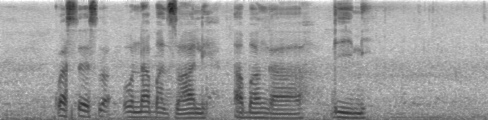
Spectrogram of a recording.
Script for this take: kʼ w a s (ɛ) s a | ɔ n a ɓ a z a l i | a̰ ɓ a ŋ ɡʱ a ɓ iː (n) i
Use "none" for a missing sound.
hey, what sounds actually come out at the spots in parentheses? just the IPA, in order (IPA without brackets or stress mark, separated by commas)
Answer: ɛ, m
